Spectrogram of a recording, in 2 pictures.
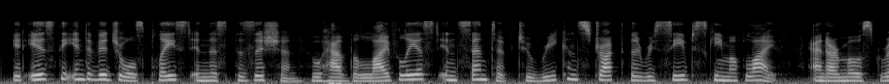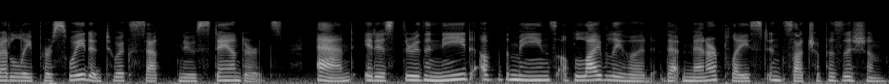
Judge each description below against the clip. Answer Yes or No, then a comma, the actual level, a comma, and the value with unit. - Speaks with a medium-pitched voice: Yes, medium, 180 Hz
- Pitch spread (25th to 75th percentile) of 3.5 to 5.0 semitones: Yes, average, 3.8 semitones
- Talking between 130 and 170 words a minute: Yes, average, 160 wpm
